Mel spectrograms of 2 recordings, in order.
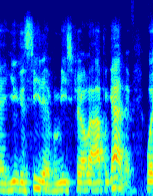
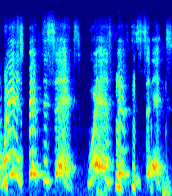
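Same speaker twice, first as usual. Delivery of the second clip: put-on scream, higher pitch. Retelling a quarterback searching for a missing teammate: imitating someone screaming. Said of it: "Ron Jaworski started screaming out".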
